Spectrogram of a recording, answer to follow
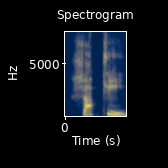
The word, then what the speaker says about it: Shakti: Her name is pronounced Shockti. Don't you love that? Shockti.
